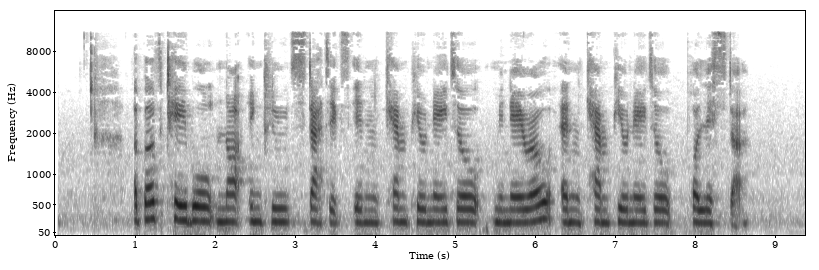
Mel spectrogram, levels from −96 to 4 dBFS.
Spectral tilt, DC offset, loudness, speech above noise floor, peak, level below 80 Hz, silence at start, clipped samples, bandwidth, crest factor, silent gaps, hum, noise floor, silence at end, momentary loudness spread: -5 dB/octave; under 0.1%; -18 LUFS; 36 dB; -2 dBFS; -56 dBFS; 0.45 s; under 0.1%; 11.5 kHz; 16 dB; none; none; -53 dBFS; 0.7 s; 11 LU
